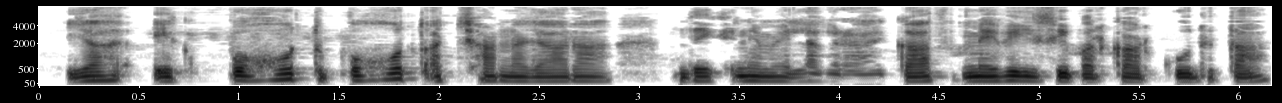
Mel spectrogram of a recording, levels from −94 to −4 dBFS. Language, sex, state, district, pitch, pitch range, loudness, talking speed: Hindi, male, Bihar, Begusarai, 120 Hz, 110-125 Hz, -20 LUFS, 175 wpm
